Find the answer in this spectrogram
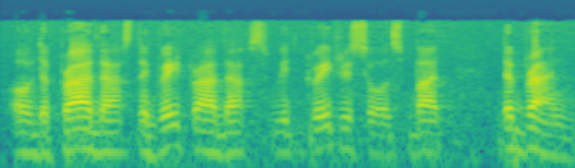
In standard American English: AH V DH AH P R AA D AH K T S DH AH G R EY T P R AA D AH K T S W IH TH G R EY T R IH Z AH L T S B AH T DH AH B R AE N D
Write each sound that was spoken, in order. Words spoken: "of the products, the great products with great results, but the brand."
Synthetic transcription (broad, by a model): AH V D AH P R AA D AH K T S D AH G R EY T P R AA D AH K T S W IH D G R EY T R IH S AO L T S B AH T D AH B R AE N D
